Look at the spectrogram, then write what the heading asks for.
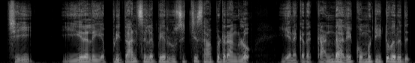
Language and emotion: Tamil, disgusted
